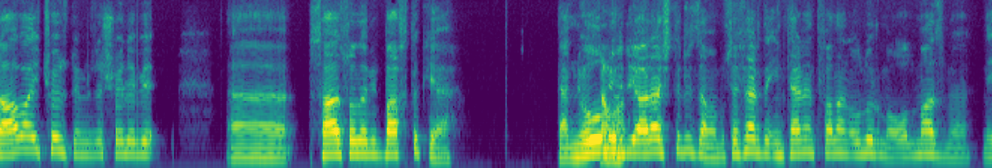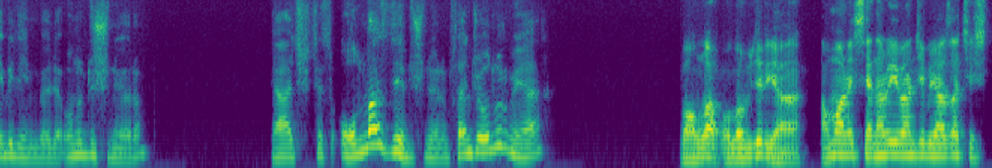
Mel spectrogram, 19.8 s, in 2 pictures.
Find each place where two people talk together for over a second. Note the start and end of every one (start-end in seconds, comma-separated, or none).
none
